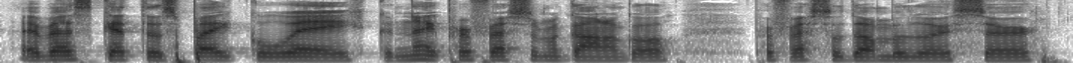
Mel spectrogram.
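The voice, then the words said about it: Very muffled voice. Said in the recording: “in a very muffled voice”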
